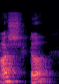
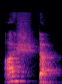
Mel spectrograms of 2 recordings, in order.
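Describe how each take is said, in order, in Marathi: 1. 'sh' चा आवाज सपाट जीभेने केला जातो. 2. 'sh' चा आवाज मागे वळलेल्या जीभेने केला जातो. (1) "We cannot say ashta" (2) "Ashta and retroflex sh"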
